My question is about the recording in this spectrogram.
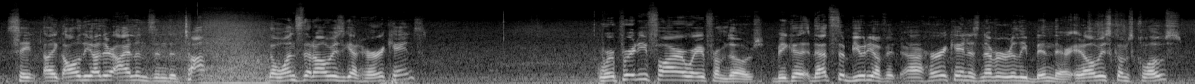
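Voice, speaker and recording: A man with a fairly high voice and an American accent rambles casually to his livestream viewers. He is playful and slangy. Clear street noise and passing cars sit behind him outdoors. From Aruba. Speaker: livestream host. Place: outdoors in a rural Japanese town on a rainy day. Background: traffic and outdoor ambience.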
